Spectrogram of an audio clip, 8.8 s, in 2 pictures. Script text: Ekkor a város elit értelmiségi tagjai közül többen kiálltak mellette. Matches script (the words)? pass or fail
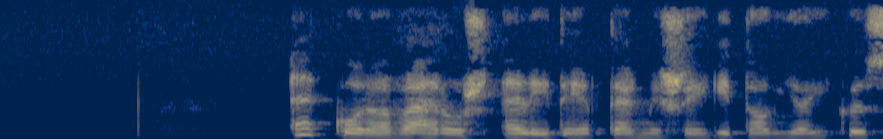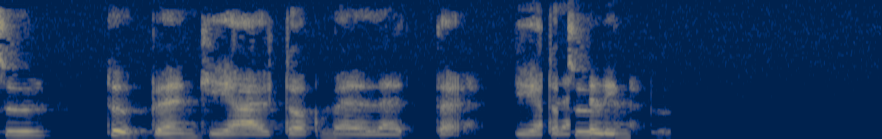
fail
